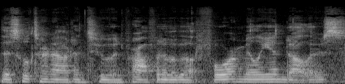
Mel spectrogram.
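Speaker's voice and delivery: uninterested, no-energy, deadpan flat monotone. Giving an example of how things sound when said deadpan. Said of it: "say most things deadpan or in an uninterested tone".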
